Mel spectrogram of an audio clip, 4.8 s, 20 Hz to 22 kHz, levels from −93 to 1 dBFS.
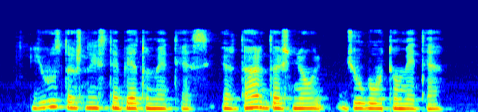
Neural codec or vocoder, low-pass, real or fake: none; 7.2 kHz; real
